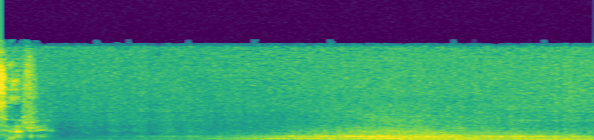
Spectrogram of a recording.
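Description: A van drives closer with a rising engine hum.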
